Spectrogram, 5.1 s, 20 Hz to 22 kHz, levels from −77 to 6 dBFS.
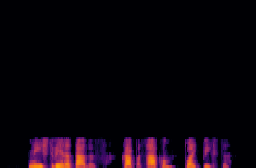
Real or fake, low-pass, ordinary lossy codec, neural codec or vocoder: fake; 7.2 kHz; AAC, 16 kbps; codec, 16 kHz, 1 kbps, X-Codec, HuBERT features, trained on LibriSpeech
